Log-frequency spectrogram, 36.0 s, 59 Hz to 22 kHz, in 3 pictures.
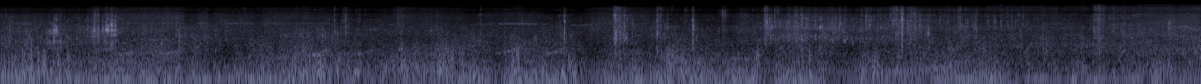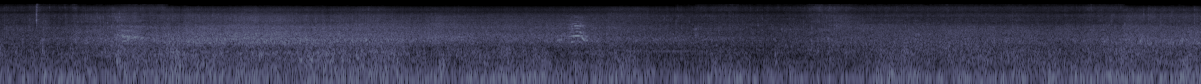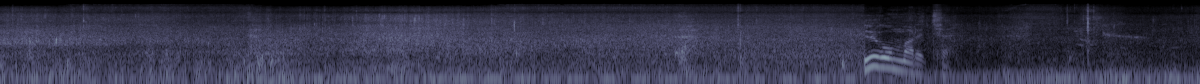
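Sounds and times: wind buffeting microphone: 0.0 - 36.0
waves washing over rocks: 7.6 - 33.4.

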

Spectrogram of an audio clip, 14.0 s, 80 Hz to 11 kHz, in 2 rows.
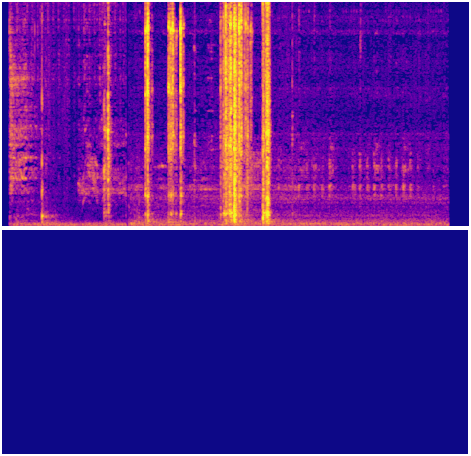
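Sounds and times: metal spoons clinking: 1.5 - 4.1.

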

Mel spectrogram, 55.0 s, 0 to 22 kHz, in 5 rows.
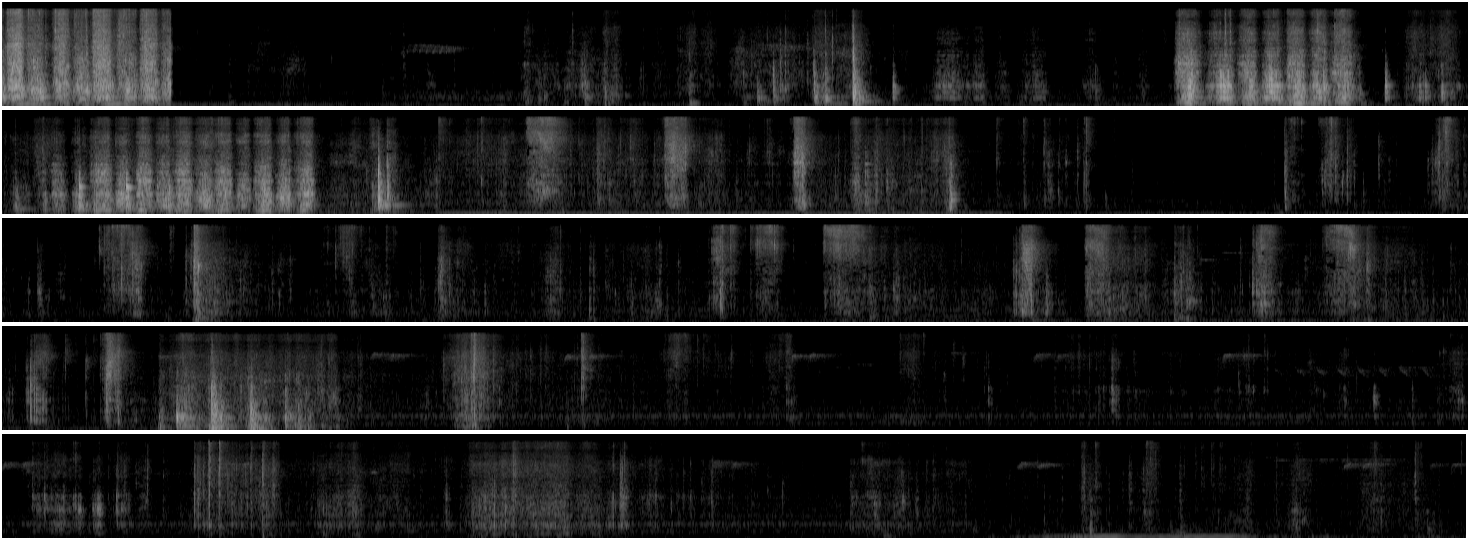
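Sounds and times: dry bamboo leaves crackling: 14.2 - 19.4, 43.8 - 54.8.

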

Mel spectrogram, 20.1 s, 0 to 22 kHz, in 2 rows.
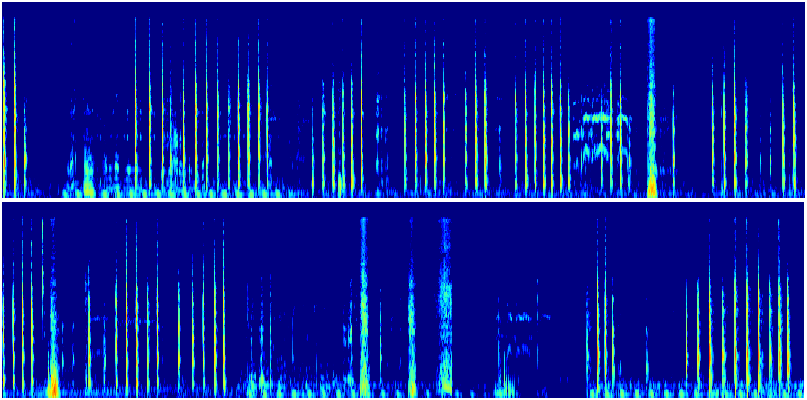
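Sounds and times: chisel cutting into wood: 1.7 - 4.5.

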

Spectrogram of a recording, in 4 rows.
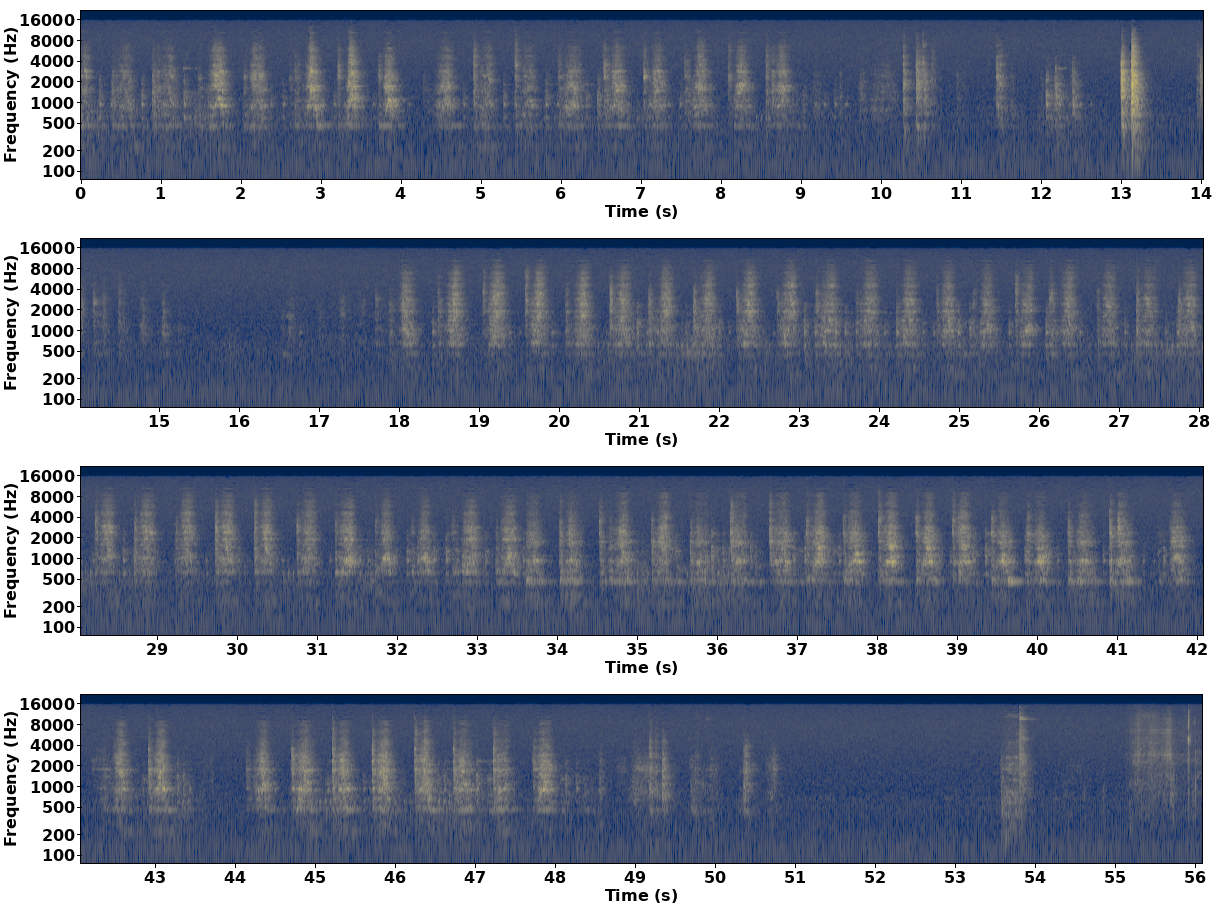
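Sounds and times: hand file rasping on steel: 0.0 - 10.2, 17.6 - 43.4, 44.2 - 49.4.

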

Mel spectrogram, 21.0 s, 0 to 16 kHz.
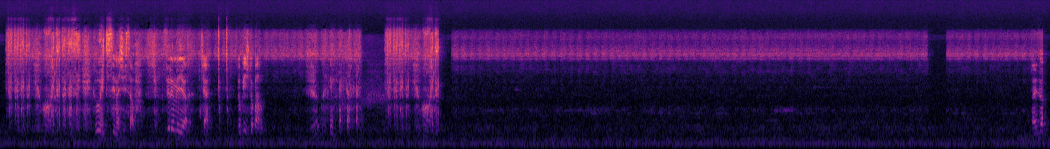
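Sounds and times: insect chorus: 0.0 - 21.0.

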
